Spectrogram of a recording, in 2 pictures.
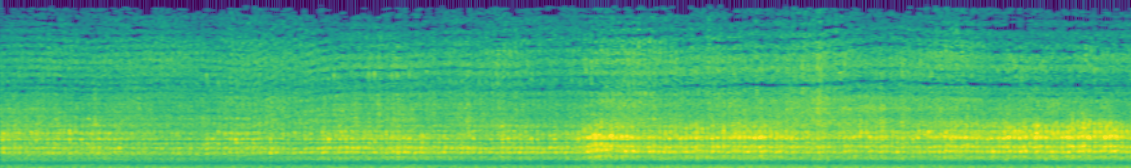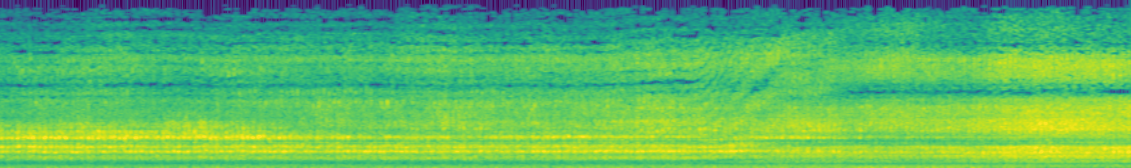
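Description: Tractor engine and the PTO-driven straw chopper it pulls, working together with a steady mechanical drone; the sound steps up in loudness about seven seconds in.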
